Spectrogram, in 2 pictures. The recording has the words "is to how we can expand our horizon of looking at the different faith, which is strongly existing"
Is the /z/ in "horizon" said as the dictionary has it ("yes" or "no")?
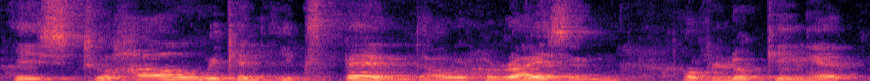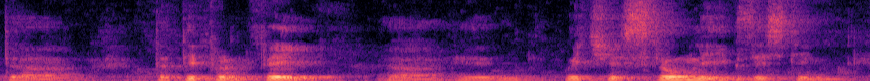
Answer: yes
